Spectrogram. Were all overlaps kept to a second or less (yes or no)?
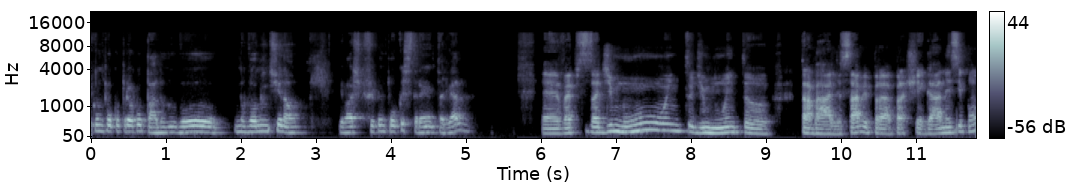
yes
